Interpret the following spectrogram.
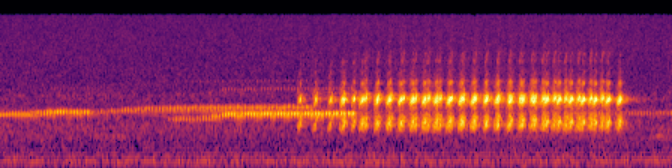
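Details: Tree frogs singing in a pond on an April night in north-east Italy: a steady mole cricket trill runs first, then a fast series of rasping frog pulses, roughly six per second, takes over for three seconds before stopping.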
